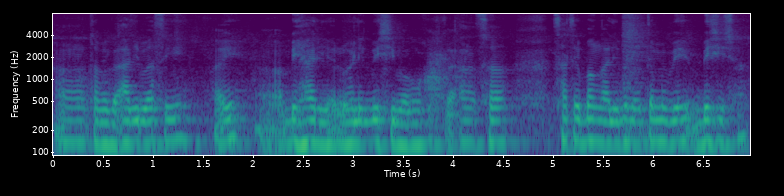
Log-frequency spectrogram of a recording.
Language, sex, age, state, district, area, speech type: Nepali, male, 30-45, West Bengal, Jalpaiguri, rural, spontaneous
